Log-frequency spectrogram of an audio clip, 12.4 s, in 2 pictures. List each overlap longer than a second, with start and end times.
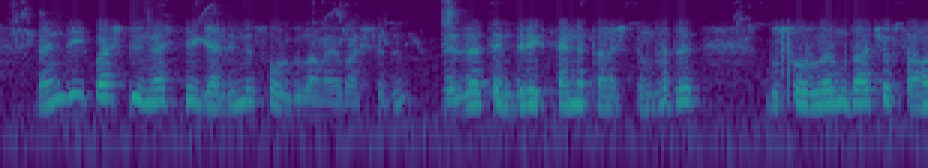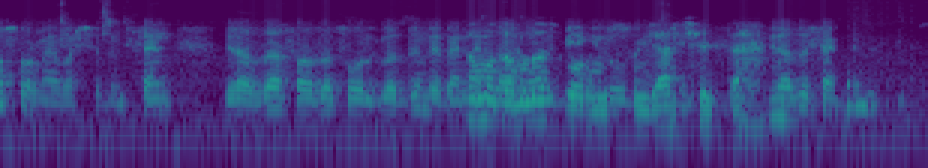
9.3-10.8

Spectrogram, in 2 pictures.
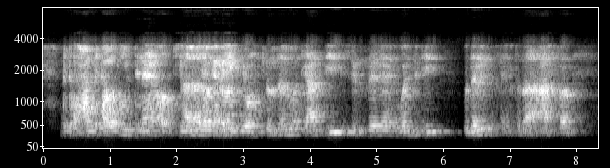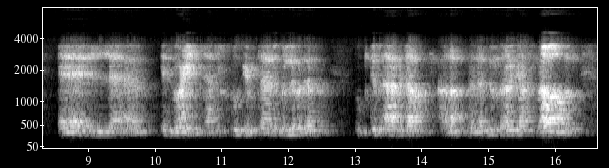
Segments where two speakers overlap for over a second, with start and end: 2.0-3.3

